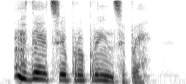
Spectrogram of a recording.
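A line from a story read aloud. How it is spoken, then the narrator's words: Calm explanation. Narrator (Ukrainian): спокійно пояснив Регіс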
